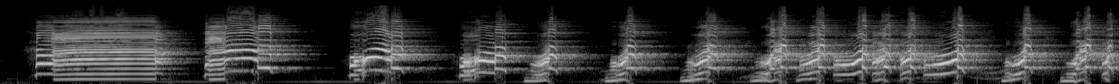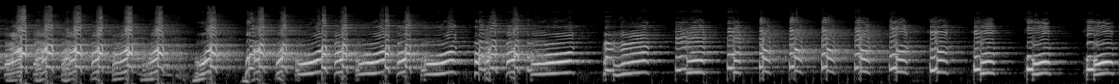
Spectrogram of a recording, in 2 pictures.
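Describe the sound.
Loud Canada goose calling in a rough, clear, cluck pattern: a long run of harsh honks breaking into quick, clipped clucks, repeated rapidly and steadily with no talking over them.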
